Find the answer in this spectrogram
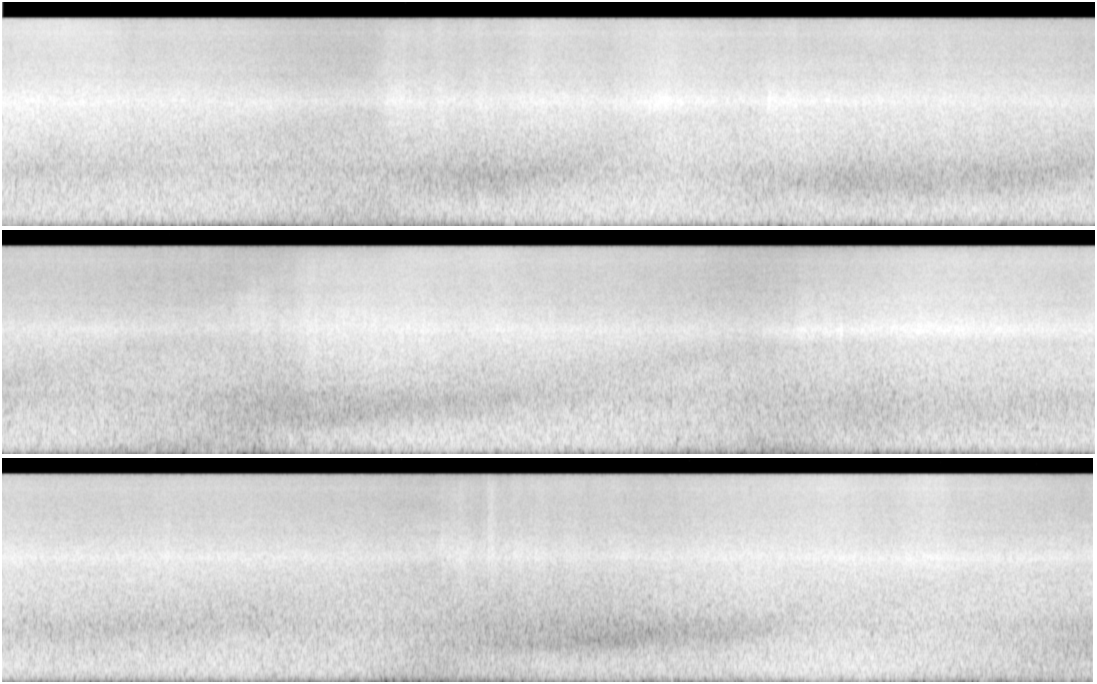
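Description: Sea surf: waves breaking and washing in, a steady rush that swells and fades every several seconds.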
